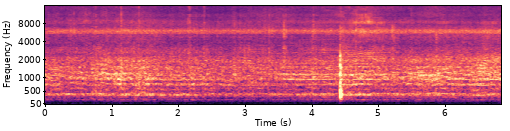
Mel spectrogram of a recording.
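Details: Italian honey bees returning to an opened hive with plenty of pollen; steady, dense wingbeat hum throughout, interrupted once by a sharp click midway.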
